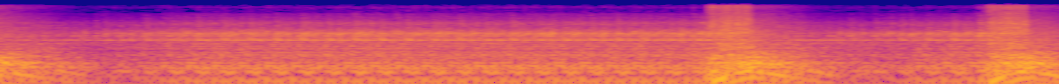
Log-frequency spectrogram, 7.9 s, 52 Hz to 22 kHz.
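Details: 1993 Ford IDI diesel truck after injection pump fuel increase (about 3 flats), lines bled, microphone by the exhaust pipe: clattering fast idle, two sharp clean rev bursts; runs well, quicker starts, slight smoke.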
